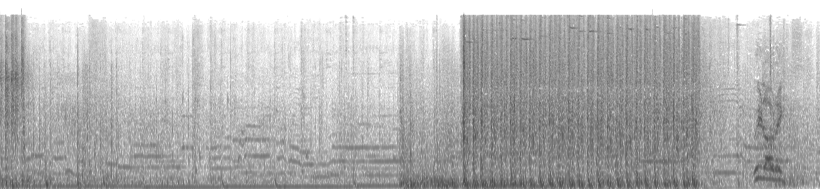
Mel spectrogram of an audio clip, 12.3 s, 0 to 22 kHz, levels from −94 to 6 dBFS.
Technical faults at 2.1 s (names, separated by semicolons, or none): audio missing between chunks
